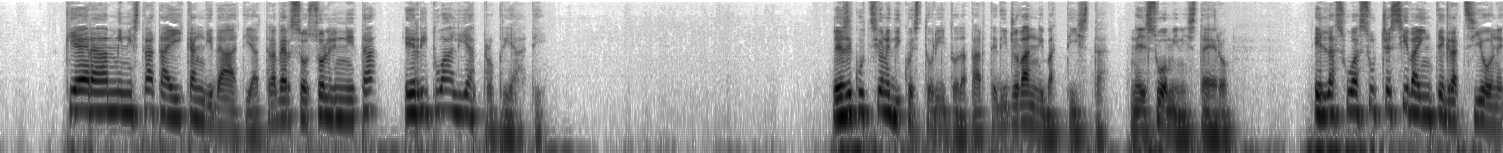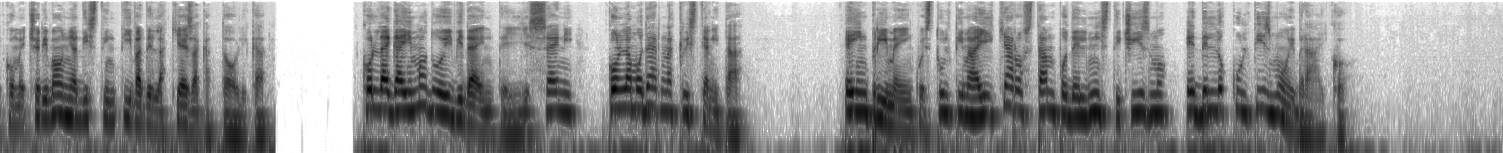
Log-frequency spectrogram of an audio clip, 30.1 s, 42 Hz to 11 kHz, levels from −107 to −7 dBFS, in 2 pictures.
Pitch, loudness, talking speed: 140 Hz, -22 LUFS, 110 wpm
